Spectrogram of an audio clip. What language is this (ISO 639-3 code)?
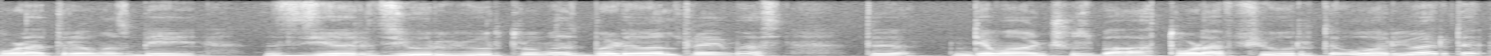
kas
